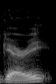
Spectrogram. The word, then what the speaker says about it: Gerry: And that goes all the way back to 1812, when the then governor of Massachusetts, Elbridge Gerry, Gerry was how you pronounced his name, although now it's gerrymandering, he decided to sign the bill that would reapportion the state Senate districts.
